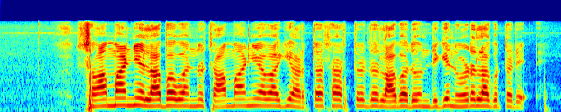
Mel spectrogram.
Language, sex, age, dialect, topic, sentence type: Kannada, male, 18-24, Mysore Kannada, banking, statement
